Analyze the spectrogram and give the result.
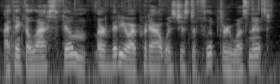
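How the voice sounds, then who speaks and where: Working on her craft journal, a female craft vlogger tells stories casually and mutters to herself as she goes. She speaks fairly quickly in a low-pitched voice with fairly even intonation, over slight background noise.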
